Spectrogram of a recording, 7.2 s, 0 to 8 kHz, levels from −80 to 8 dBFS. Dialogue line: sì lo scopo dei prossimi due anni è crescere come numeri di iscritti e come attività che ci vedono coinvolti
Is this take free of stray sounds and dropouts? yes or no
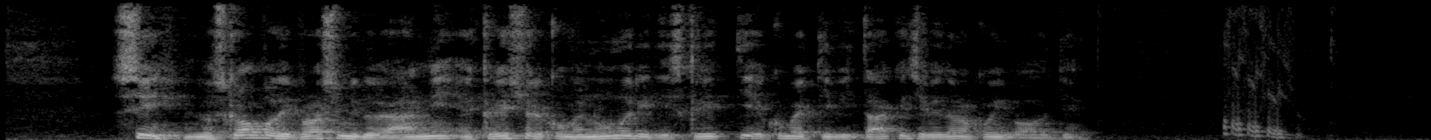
no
